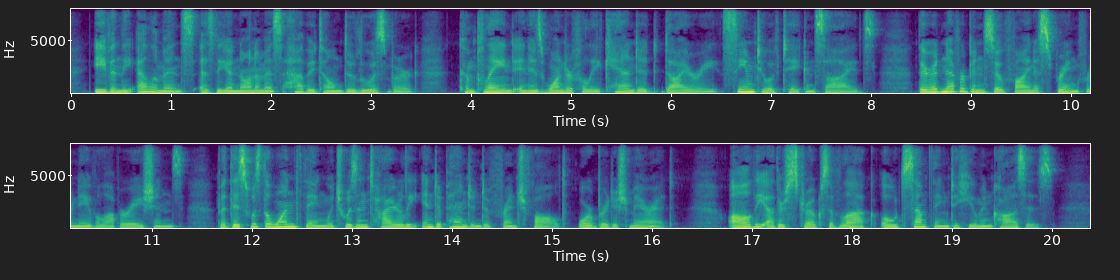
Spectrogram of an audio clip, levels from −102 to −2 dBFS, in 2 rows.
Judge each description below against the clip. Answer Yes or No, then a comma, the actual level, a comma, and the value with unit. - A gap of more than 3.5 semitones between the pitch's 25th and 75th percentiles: Yes, average, 4.7 semitones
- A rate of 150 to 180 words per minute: Yes, average, 170 wpm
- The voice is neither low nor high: Yes, medium, 175 Hz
